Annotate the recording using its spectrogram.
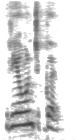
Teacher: German R is guttural, like gargling lightly at the back of throat, not like Hindi R.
